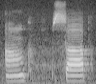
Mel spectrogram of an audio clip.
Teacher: ध्वनि का उच्चारण जो है वह नाक तथा मुंह के साथ किया जाता है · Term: चंद्र बिंदु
